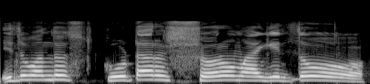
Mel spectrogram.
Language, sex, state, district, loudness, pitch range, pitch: Kannada, male, Karnataka, Koppal, -12 LUFS, 175-210 Hz, 190 Hz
